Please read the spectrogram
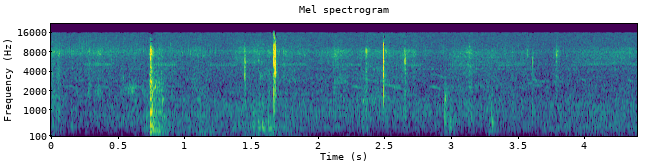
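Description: A quiet stretch with a few short, sharp clicks and knocks, about seven in all at irregular spacing, the strongest a little under a second in, over a faint steady hiss.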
